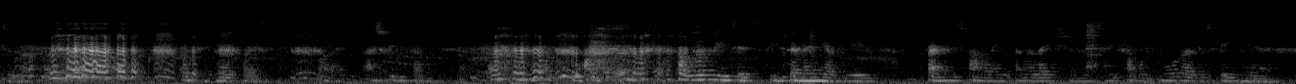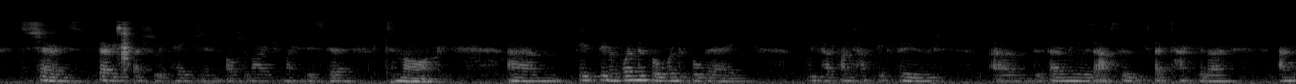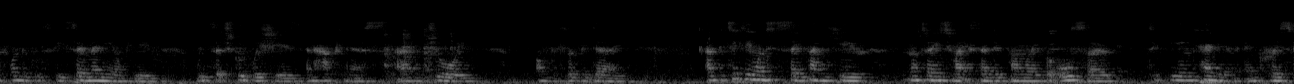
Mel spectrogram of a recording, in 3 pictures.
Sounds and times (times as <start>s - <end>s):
Female speech, woman speaking: 0.0s - 17.4s, 18.0s - 30.7s, 31.3s - 32.3s, 33.0s - 38.8s
Narration, monologue: 0.0s - 38.8s.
